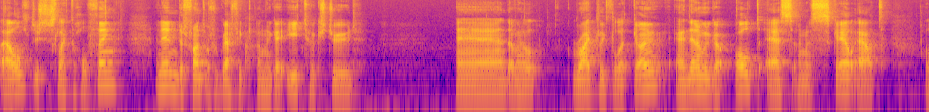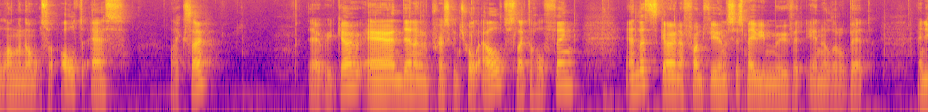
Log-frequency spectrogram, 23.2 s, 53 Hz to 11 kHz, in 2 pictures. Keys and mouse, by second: 0.0 ctrl+l, 0.8 g, 2.0 KP_1, 3.7 e, 9.6 alt+s, 17.5 ctrl+l, 18.2 KP_3, 19.1 KP_1, 19.5 z, 20.9 g.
